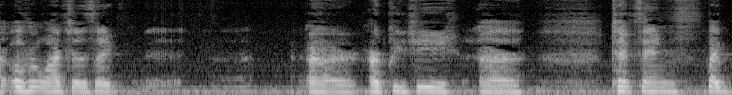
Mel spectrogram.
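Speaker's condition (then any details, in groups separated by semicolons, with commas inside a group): Mobius syndrome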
